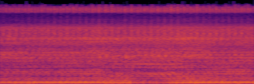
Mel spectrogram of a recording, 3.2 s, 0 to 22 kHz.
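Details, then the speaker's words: 1UZ-FE V8 Toyota Hilux after swapping in a working ignition coil (was running on 4 cylinders): smooth, even idle with more twang, less flat; all eight cylinders firing, normal idle. "Oh, that's got a bit more of a twang to it, hasn't it? It's got a bit more noise. Doesn't quite sound quite as flat. That sounds much better."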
